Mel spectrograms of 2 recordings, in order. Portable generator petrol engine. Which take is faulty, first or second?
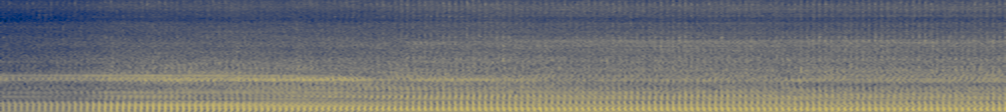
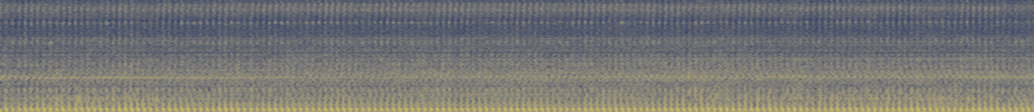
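first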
